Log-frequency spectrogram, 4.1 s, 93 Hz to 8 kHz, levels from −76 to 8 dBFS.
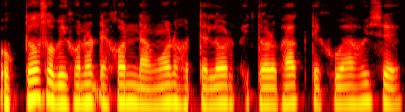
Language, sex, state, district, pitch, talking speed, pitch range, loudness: Assamese, male, Assam, Kamrup Metropolitan, 135 Hz, 135 wpm, 130-140 Hz, -19 LUFS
